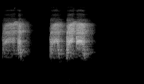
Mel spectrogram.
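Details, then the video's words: One quick phrase from a Sindhi black francolin: a rasping note followed after a short gap by a double grating burst, loud, harsh and high. "Kala Teetar Voice | Black Frankoline Voice کالا تیتر کی آواز"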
